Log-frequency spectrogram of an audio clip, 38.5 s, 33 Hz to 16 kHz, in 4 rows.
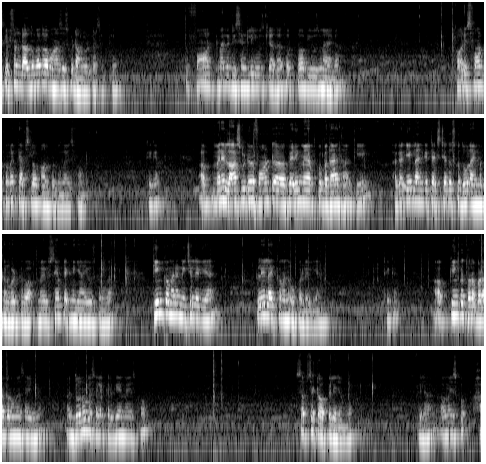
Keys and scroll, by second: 3.1 ctrl+a, 8.7 ctrl+a, 14.0 shift+Down, 15.8 ctrl+x, 20.9 ctrl+a, 21.3 ctrl+v, 23.7 ctrl+t, 28.4 Return, 29.7 Return, 30.5 ctrl+t, 32.8 Return, 35.5 ctrl+t.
